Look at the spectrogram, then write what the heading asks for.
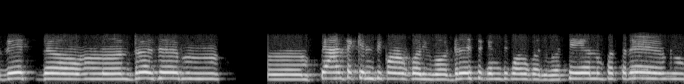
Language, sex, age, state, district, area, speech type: Odia, female, 45-60, Odisha, Puri, urban, conversation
